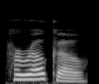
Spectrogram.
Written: hiroko

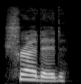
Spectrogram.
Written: shredded

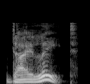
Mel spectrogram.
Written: dilate

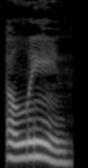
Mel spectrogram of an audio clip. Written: alleyne

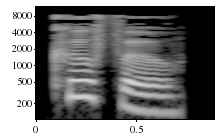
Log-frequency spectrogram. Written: khufu

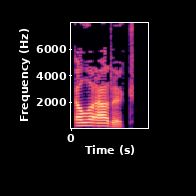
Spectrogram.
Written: eleatic

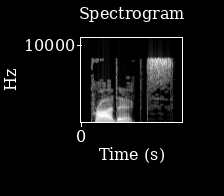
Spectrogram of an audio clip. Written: products

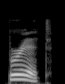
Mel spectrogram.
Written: britt

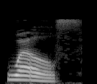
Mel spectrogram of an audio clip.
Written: wells

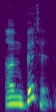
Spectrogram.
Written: unbitted

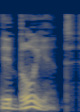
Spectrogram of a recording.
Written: ebullient

